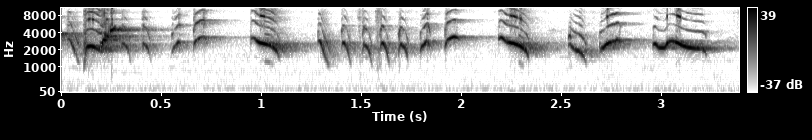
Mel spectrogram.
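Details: Kleperan-style song of Horsfield's babbler, used as masteran material for teaching songbirds: short bursts of sharp, down-slurred whistled notes and quick rattling strokes, separated by brief pauses, clean and loud.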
